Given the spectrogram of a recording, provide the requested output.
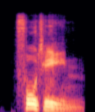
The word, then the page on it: fourteen: British English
